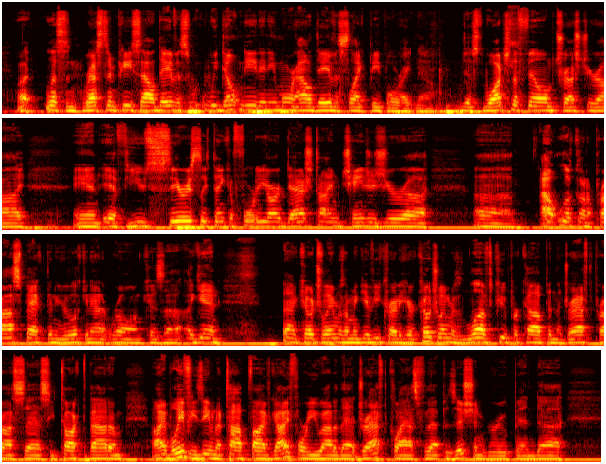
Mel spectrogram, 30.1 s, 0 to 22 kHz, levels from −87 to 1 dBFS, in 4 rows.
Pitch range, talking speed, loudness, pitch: 105-135 Hz, 185 wpm, -29 LUFS, 125 Hz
